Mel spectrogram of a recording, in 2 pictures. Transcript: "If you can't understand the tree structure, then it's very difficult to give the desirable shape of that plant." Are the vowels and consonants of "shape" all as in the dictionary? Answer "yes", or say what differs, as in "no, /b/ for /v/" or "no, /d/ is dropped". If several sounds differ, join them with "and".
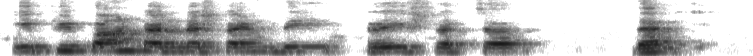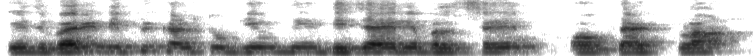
no, /s/ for /ʃ/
